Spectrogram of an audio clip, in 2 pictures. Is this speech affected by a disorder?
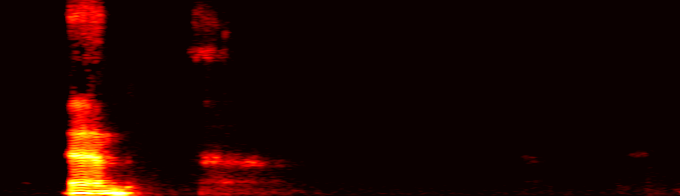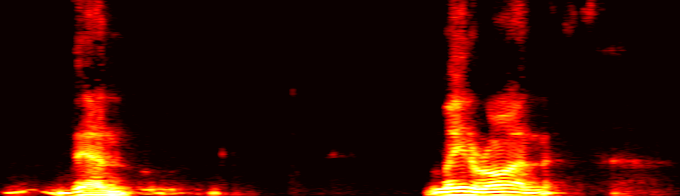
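Yes: aphasia after stroke; stroke causing aphasia, previously a highly fluent golden-tongued orator; words come out slowly, long silences, slow to answer, hard to weave complex stories.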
